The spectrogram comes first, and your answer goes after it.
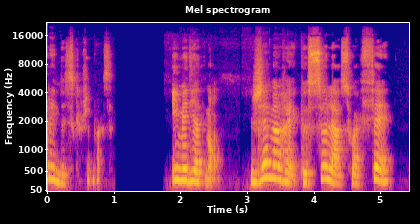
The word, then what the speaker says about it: immédiatement: Immédiatement. We don't pronounce the E.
